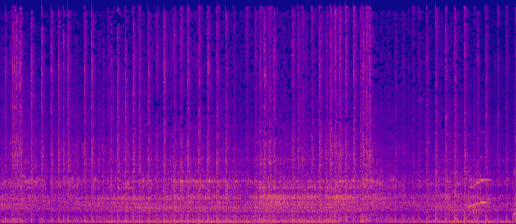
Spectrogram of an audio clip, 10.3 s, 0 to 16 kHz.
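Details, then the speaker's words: Suzuki Satria 120R two-stroke motorcycle, owner complains engine sounds rough: buzzy idle with ragged, uneven exhaust crackle rising and falling; rough running, cause not found, piston/con-rod suspected before engine teardown. "Satria ini ya motor ini kendalanya kasar bosku suara mesinnya kasar"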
